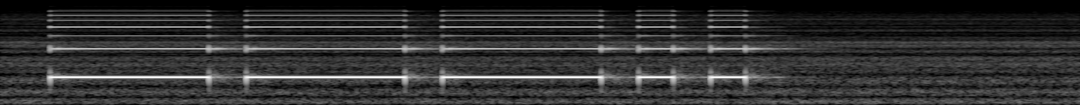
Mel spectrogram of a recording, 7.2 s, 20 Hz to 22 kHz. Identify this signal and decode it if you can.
Beep code, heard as beeps from a small speaker, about 1090 Hz, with room echo. 3 long, 2 short.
